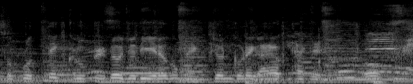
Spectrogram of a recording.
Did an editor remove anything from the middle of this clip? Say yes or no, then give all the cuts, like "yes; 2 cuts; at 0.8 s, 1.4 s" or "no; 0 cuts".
no; 0 cuts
